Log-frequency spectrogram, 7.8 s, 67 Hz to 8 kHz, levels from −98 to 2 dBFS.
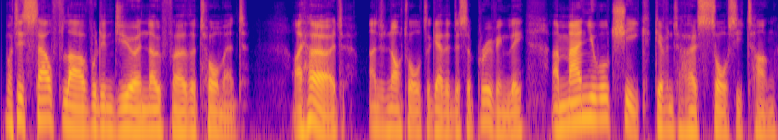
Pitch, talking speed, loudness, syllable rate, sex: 100 Hz, 175 wpm, -21 LUFS, 5.6 syllables/s, male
